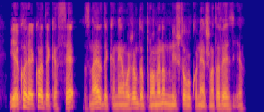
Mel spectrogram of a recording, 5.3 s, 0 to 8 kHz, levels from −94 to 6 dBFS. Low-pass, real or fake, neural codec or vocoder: 7.2 kHz; real; none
